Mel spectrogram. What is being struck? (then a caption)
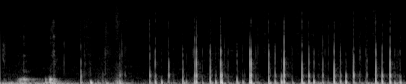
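Small pumpkin rind. Fingernails tap and scratch the ribbed surface of a small, solid orange mini pumpkin held in both hands. A soft, muffled scratching gives way to a quick run of dull, low, dry taps with almost no ring.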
